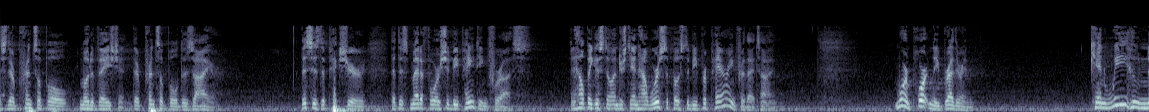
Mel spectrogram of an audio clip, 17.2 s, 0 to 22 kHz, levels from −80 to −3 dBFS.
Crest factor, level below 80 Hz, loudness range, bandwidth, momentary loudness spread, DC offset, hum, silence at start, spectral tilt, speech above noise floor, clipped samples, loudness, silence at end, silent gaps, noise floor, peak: 24 dB; -28 dBFS; 4 LU; 8.8 kHz; 24 LU; under 0.1%; none; 0 s; -5.5 dB/octave; 23 dB; under 0.1%; -24 LUFS; 0 s; none; -45 dBFS; 0 dBFS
